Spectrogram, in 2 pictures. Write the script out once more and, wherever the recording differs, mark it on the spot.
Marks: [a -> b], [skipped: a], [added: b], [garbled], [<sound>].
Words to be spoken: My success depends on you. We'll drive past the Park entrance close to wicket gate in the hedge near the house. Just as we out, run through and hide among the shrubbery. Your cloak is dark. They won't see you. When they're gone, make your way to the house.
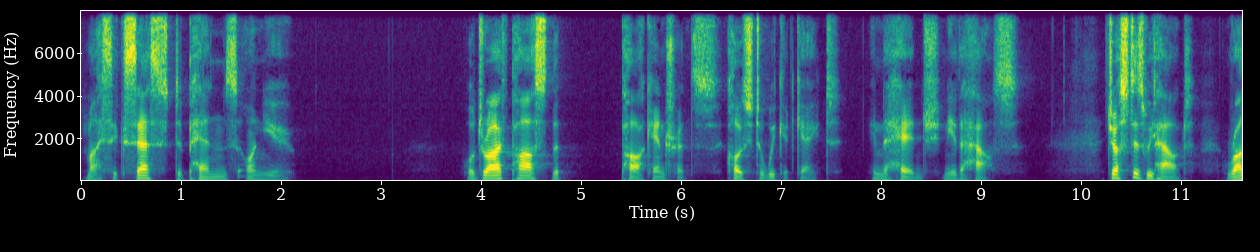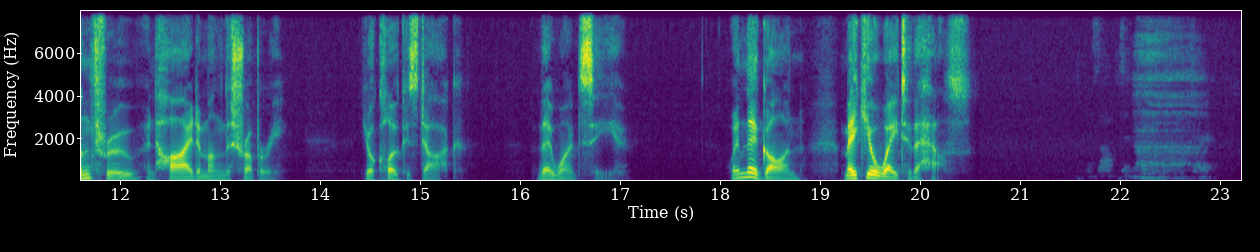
My success depends on you. We'll drive past the Park entrance close to wicket gate in the hedge near the house. Just as we out, run through and hide among the shrubbery. Your cloak is dark. They won't see you. When they're gone, make your way to the house. [sigh]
